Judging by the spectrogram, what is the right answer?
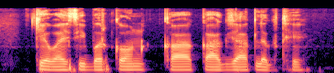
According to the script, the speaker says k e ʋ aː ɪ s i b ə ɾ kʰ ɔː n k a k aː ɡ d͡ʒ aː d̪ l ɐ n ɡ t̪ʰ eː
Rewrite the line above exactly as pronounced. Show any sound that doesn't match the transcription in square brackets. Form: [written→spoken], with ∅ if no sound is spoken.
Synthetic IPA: k e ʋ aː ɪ s i b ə ɾ [kʰ→k] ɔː n k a k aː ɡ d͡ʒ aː [d̪→t̪] l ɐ [n→∅] ɡ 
